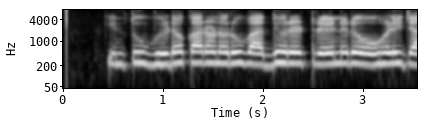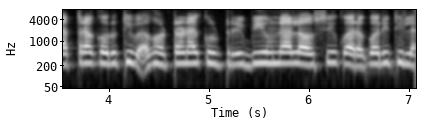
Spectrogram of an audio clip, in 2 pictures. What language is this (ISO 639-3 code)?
ori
